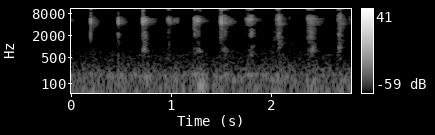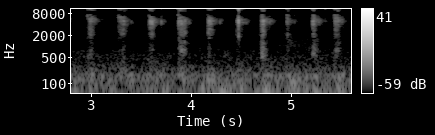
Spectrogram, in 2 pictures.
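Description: A thin metal blade cuts lines into a solid slab of kinetic sand resting on a palm. Twenty quick, crisp, high-pitched crunching strokes follow one another at a fairly steady pace, each short and dry with almost no low end, over a faint low hum.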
